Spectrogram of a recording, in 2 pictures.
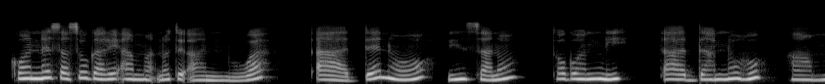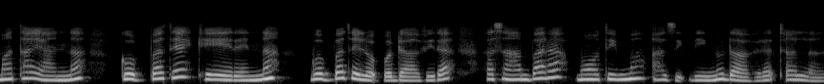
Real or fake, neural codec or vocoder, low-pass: fake; codec, 16 kHz, 0.7 kbps, FocalCodec; 7.2 kHz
